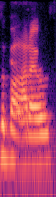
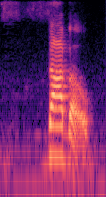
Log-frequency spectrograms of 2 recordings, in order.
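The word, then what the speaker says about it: Szablya: by Rose Zabato. So that, or Zabo, not Zabato. Zabo, yeah. Say I Zabato. looked up how to say it. You just don't say the S.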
